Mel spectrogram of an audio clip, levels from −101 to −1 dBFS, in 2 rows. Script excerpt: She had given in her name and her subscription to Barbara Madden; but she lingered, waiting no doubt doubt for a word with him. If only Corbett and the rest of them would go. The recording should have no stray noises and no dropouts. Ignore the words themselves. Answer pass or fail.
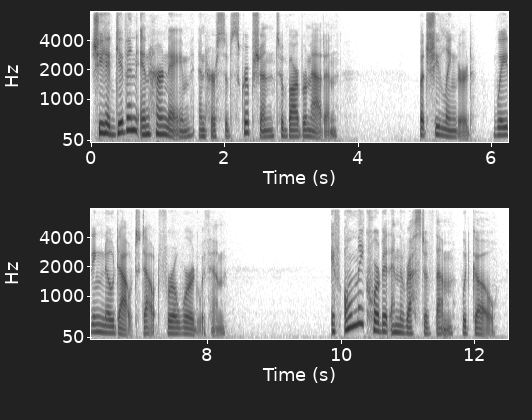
pass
